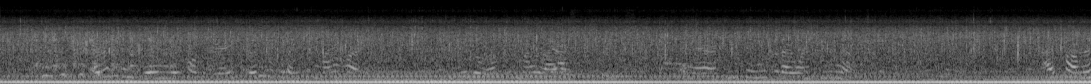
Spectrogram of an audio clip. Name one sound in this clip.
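A fountain splashes steadily.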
